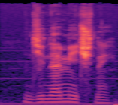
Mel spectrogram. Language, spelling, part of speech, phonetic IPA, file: Russian, динамичный, adjective, [dʲɪnɐˈmʲit͡ɕnɨj], Ru-динами́чный.ogg
- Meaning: dynamic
